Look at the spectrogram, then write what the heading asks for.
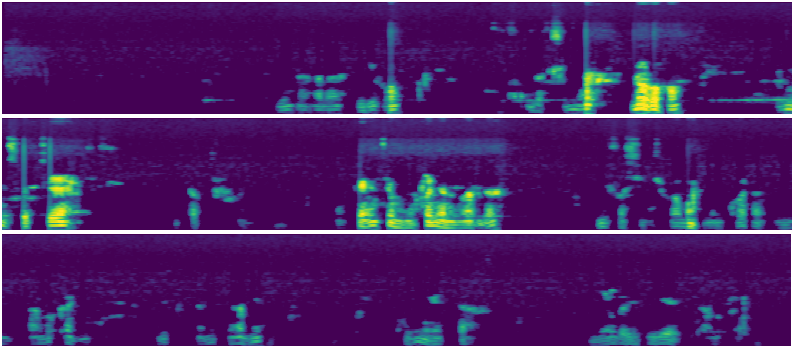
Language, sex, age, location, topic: Kinyarwanda, male, 25-35, Musanze, government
